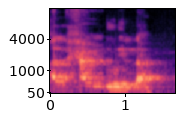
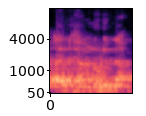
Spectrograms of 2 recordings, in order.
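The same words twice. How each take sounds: First: The letters are articulated clearly and precisely. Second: The letters are articulated loosely and imprecisely. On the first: All praise belongs to God. The speaker calls it right. "harus yang jelas" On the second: The oath belongs to God. The speaker calls it wrong. "sumpah milik Allah"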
